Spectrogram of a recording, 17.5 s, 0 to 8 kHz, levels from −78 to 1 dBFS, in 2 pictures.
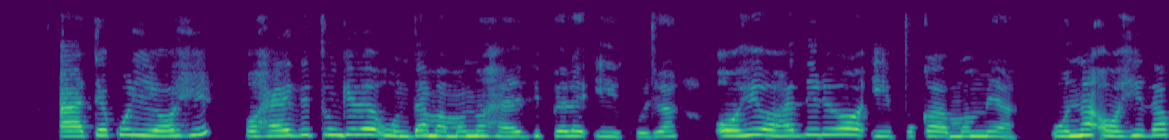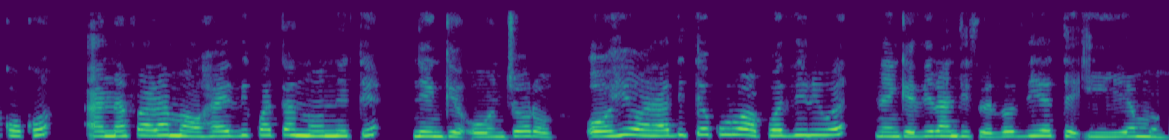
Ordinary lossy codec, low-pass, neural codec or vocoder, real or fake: MP3, 64 kbps; 7.2 kHz; none; real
